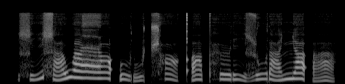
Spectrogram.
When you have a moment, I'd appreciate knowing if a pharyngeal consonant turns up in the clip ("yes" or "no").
yes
